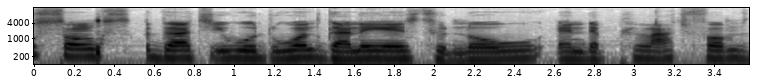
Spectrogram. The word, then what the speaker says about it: Ghanaians: Well, honestly, I would like to say Ghanaians. Did I say it right? Ghanaians?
